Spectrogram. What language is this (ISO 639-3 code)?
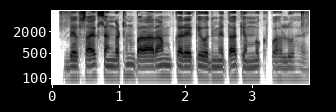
mag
